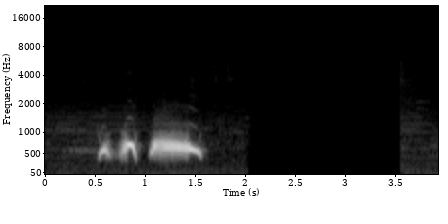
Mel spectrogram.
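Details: A spotted dove calls to provoke fighting: two brief bending coos followed by one sustained, gently falling coo, the whole phrase lasting about a second, then silence.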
